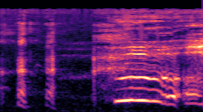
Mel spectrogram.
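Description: A big, drawn-out yawn: two quick breathy gasps, then a long voiced groan that holds steady before sliding down in pitch and trailing off.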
